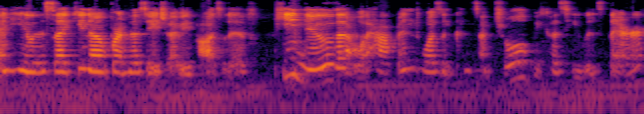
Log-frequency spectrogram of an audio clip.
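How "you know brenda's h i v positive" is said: ordinary delivery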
